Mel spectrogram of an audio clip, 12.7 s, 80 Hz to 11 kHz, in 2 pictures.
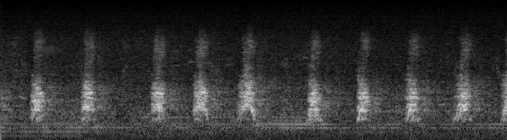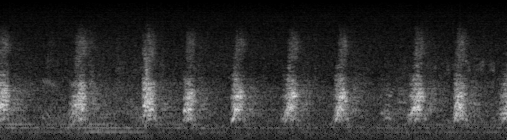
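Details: A Rottweiler barks repeatedly during the 1994 ADRK Körung breed survey, about twenty short, rough barks over some twelve seconds in a slightly uneven rhythm, with a low constant hum behind.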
